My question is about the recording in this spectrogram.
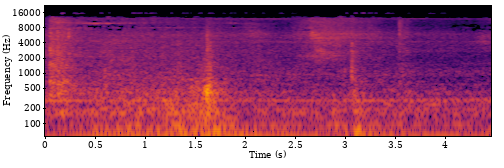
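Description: Sliding saloon doors of a C151A MRT train closing, shutting with a thump about a second and a half in, followed by a softer knock about three seconds in. A steady low hum of the standing train runs underneath.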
